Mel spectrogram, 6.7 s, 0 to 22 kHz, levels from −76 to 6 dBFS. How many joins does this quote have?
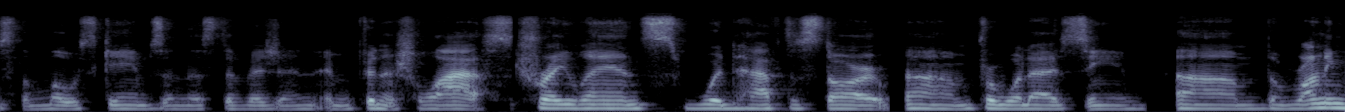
three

